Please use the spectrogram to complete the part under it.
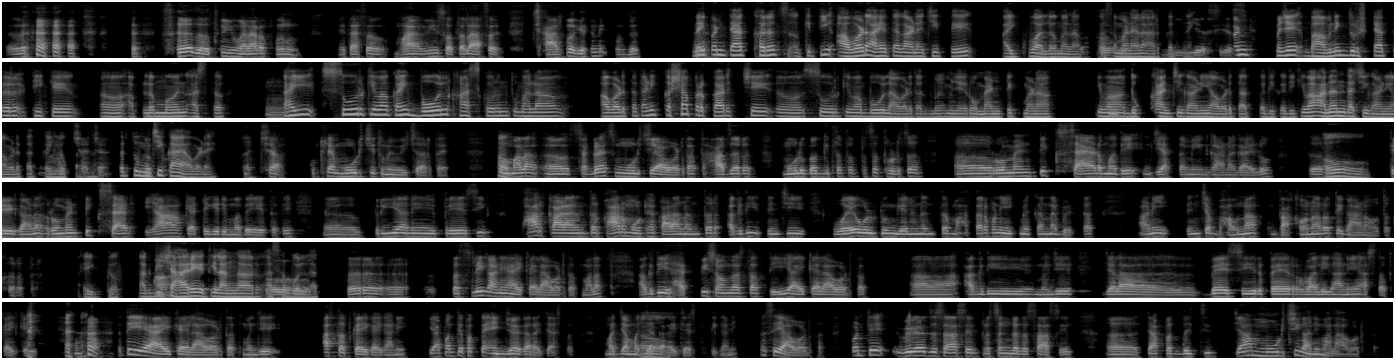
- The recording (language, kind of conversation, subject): Marathi, podcast, कोणत्या कलाकाराचं संगीत तुला विशेष भावतं आणि का?
- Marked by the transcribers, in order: chuckle; in English: "रोमॅटिक"; unintelligible speech; in English: "रोमॅन्टिक सॅडमध्ये"; in English: "रोमॅन्टिक सॅड"; in English: "कॅटेगरीमध्ये"; in English: "हॅप्पी सॉन्ग"; in Hindi: "बे सिर पैर वाली"; chuckle; chuckle; in English: "एन्जॉय"; unintelligible speech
